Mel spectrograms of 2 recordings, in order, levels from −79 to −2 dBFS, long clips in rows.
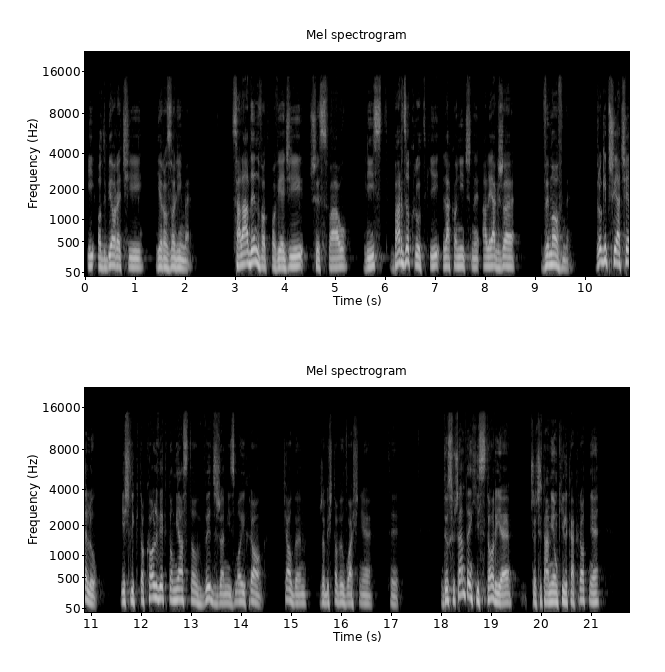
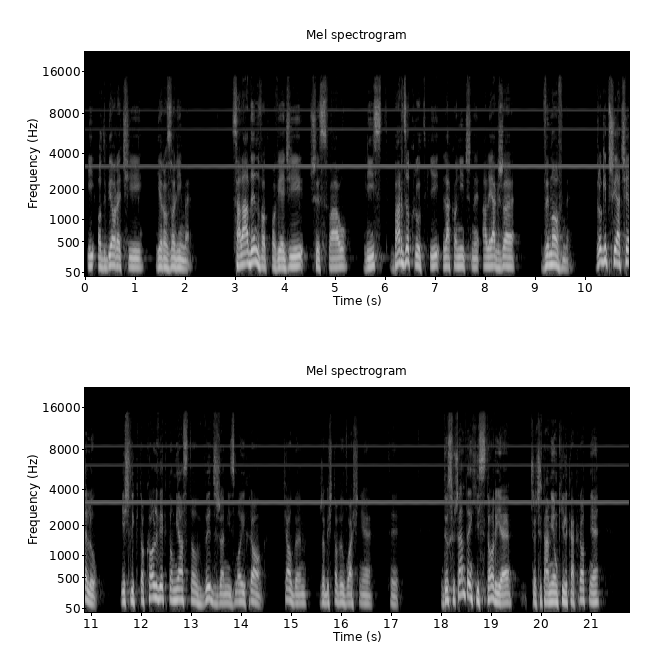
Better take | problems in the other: first | high-pitched whine; noticeable; throughout; 3 kHz, 15 dB below the speech

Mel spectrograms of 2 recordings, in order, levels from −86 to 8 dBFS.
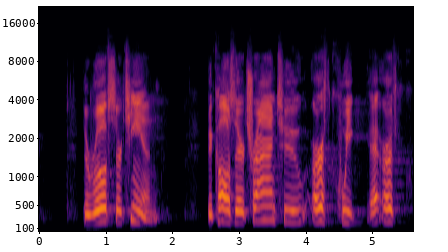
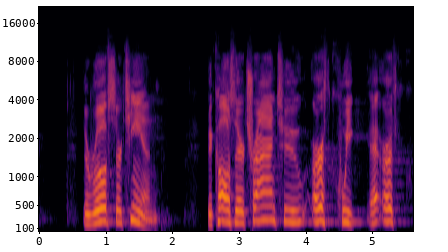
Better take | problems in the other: second | thin; somewhat; fading below 300 Hz

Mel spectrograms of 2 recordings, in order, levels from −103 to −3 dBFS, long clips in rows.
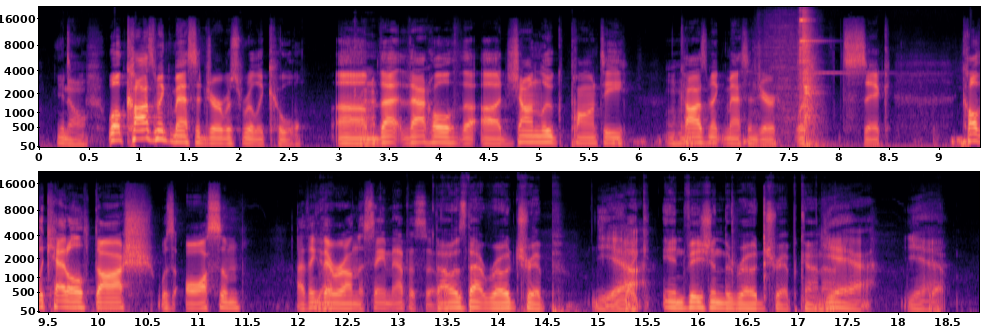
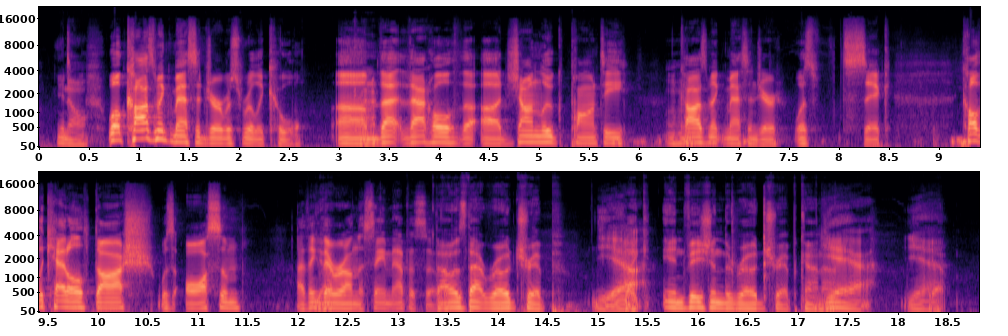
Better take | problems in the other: second | keyboard typing; loud; at 7.5 s; peak 4 dB above the speech

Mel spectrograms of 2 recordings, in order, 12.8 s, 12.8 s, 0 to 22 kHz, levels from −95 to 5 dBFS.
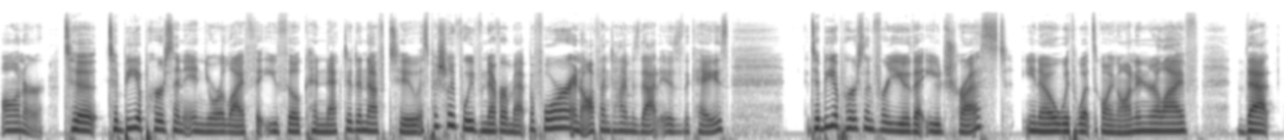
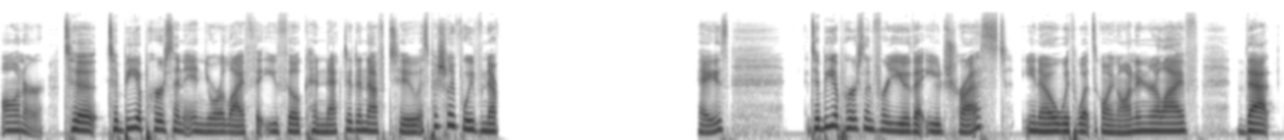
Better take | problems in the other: first | audio cutting out; at 5 s for 2 s

